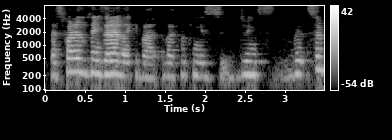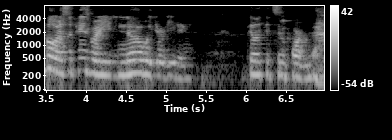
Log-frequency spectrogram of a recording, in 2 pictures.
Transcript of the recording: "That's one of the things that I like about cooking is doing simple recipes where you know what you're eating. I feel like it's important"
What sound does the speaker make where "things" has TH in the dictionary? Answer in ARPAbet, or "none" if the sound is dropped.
TH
